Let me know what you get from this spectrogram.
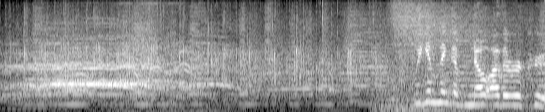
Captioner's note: audience applauds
